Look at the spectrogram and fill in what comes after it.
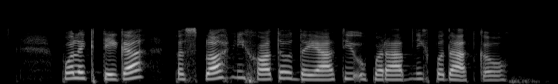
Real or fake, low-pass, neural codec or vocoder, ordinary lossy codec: fake; 5.4 kHz; vocoder, 44.1 kHz, 80 mel bands, Vocos; none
